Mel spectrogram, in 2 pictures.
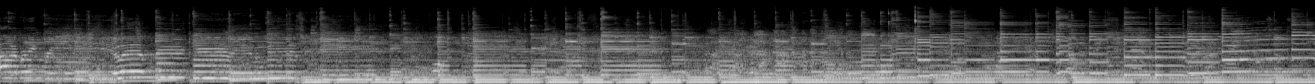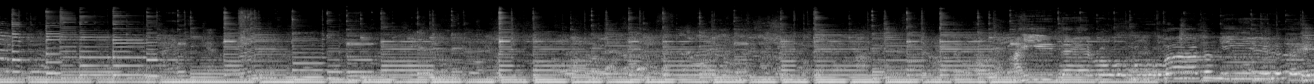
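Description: Steel-string acoustic guitar strummed in a steady rhythm over a held low note, an instrumental passage of a folk song; singing comes back in near the end.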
